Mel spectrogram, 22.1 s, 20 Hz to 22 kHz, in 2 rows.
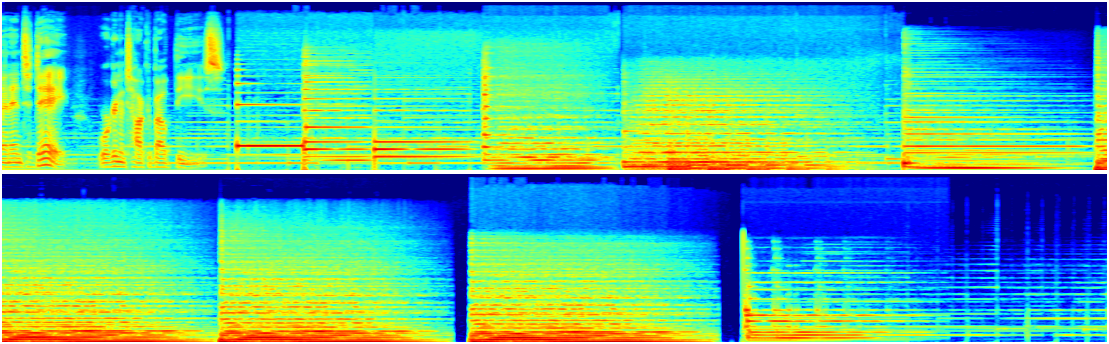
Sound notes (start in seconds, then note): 3.6 various Mac startup sounds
